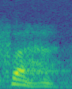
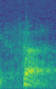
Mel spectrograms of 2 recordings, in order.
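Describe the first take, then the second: First: "th" turned into a fuh sound; Londoner's TH as F. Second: Said in the usual way. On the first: Shown as a demonstration. Comic mocking Londoners, "th" pronounced as F. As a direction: say "th" as F, teeth on lip. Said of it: "the Londoner has trouble with the T and the H". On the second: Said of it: "He doesn't say th".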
